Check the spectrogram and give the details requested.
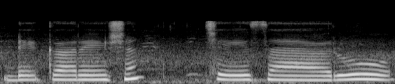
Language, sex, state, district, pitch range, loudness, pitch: Telugu, female, Andhra Pradesh, Sri Satya Sai, 205-225 Hz, -13 LUFS, 215 Hz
